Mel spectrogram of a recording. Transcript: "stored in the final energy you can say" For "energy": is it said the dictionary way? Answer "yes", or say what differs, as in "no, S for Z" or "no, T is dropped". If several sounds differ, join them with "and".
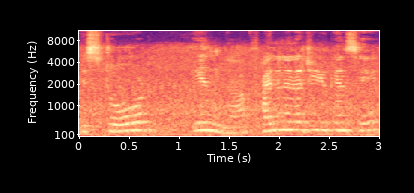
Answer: no, L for N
